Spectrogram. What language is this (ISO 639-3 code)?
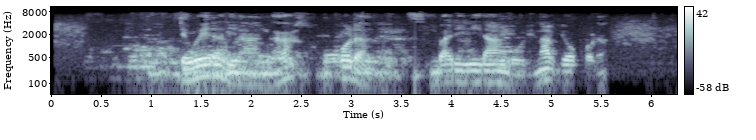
lug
